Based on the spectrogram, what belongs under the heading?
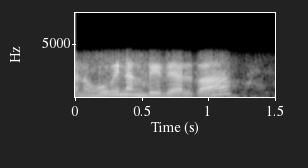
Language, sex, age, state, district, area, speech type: Kannada, female, 30-45, Karnataka, Koppal, rural, conversation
